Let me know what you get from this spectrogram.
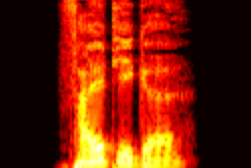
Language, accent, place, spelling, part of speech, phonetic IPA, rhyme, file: German, Germany, Berlin, faltige, adjective, [ˈfaltɪɡə], -altɪɡə, De-faltige.ogg
- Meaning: inflection of faltig: 1. strong/mixed nominative/accusative feminine singular 2. strong nominative/accusative plural 3. weak nominative all-gender singular 4. weak accusative feminine/neuter singular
